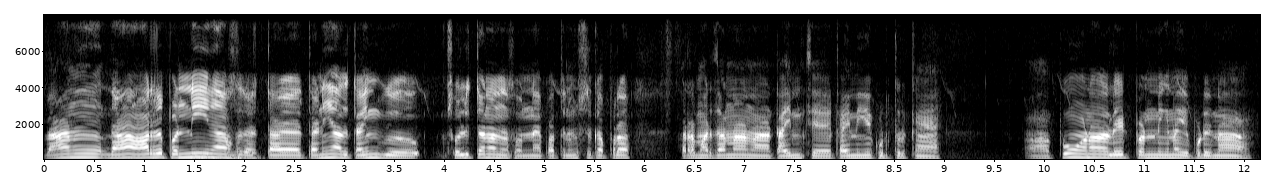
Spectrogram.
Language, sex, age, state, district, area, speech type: Tamil, male, 18-30, Tamil Nadu, Tiruppur, rural, spontaneous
